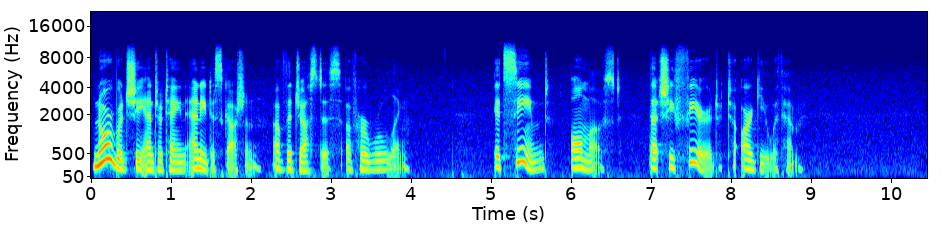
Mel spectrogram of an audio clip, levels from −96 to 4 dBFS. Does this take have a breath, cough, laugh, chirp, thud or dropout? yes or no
no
